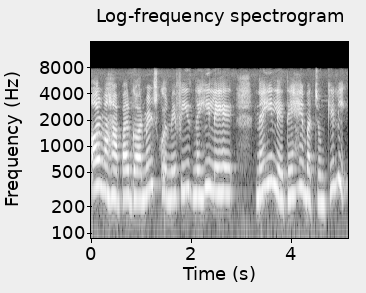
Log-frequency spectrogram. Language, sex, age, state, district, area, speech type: Urdu, female, 18-30, Telangana, Hyderabad, urban, spontaneous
